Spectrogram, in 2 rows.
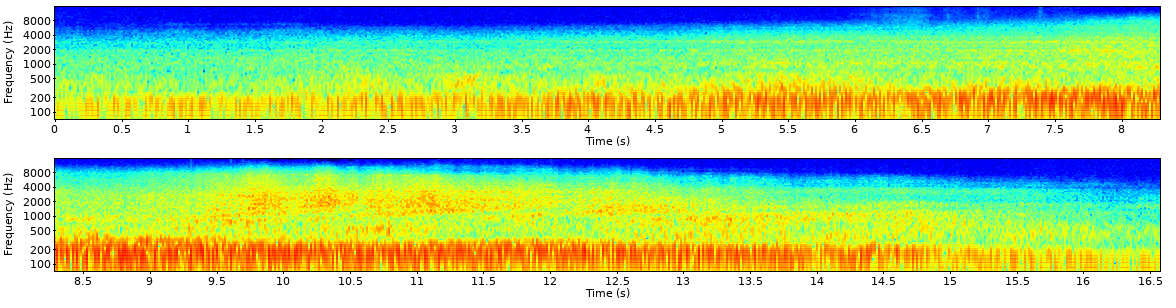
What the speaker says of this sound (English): This is KLM Flight 1005 to London Heathrow, A737-800.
